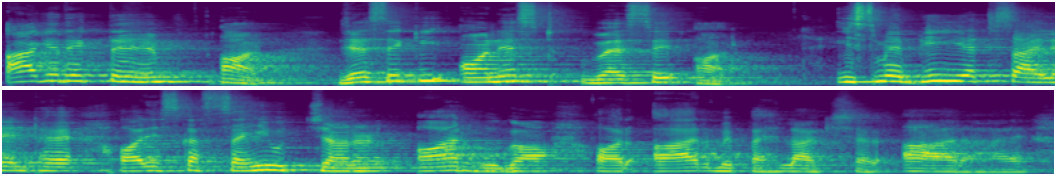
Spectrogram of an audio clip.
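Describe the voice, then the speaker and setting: A man teaching an English grammar lesson, drilling each word slowly and asking questions he then answers himself. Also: mid-range voice. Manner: slow, repetitive drilling of words, asking and answering his own questions. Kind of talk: classroom-style grammar lesson. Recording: echoey room with long reverb.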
